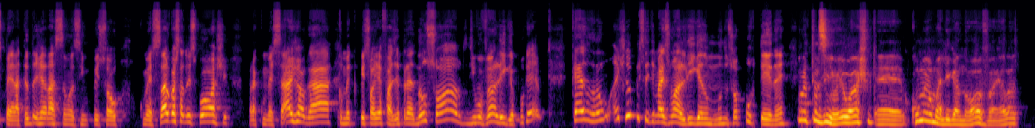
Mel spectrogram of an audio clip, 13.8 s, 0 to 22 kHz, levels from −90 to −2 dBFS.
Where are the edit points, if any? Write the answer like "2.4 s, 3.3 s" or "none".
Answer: 4.5 s, 10.6 s, 11.7 s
